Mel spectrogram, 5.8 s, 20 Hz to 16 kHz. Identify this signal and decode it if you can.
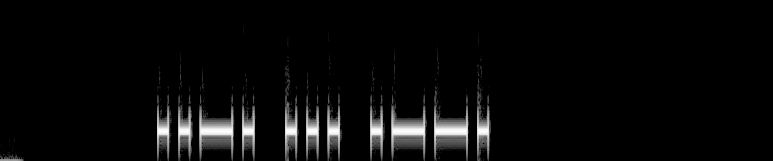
Morse code, heard as a keyed tone, about 15 wpm, 700 Hz. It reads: FSP
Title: USA Call Sign Postfixes - 3 Letters 15wpm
